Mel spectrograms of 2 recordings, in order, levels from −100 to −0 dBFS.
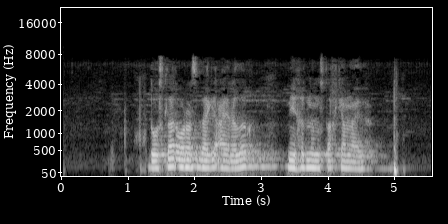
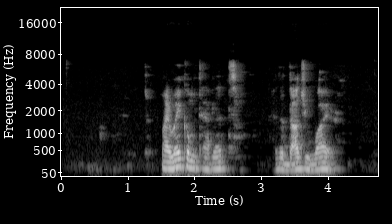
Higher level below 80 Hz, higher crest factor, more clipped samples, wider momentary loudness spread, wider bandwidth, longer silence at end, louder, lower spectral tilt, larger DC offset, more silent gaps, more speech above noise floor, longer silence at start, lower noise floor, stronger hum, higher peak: first, -42 dBFS vs -68 dBFS; about the same, 18 dB vs 22 dB; neither; second, 11 LU vs 15 LU; about the same, 7.8 kHz vs 7.2 kHz; about the same, 0.5 s vs 0.6 s; first, -22 LUFS vs -30 LUFS; first, -8 dB/octave vs -6 dB/octave; neither; neither; second, 45 dB vs 50 dB; second, 1.15 s vs 1.5 s; second, -66 dBFS vs -78 dBFS; neither; first, -4 dBFS vs -10 dBFS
